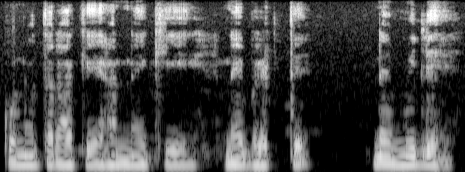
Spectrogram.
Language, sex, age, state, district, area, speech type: Maithili, male, 30-45, Bihar, Saharsa, rural, spontaneous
